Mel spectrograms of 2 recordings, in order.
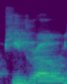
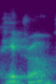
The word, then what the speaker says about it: Pedro: Yet they call it Pedro, even though it's spelled Pedro.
